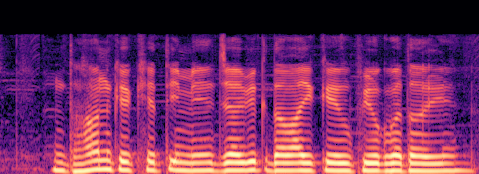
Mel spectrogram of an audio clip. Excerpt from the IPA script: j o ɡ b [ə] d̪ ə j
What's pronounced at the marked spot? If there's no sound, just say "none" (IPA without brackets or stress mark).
ə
